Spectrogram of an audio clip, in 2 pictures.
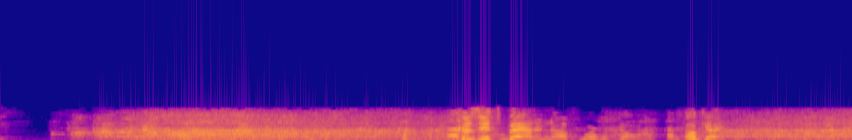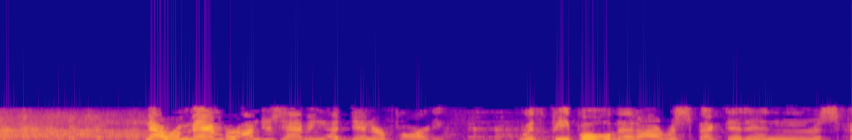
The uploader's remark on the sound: Speaking at the eighth annual Cornhusker Roundup in 2005.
